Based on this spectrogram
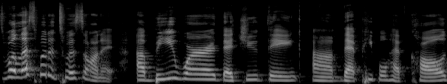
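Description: Lively intonation marks this woman's speech in a South Carolina accent. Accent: Southern US (South Carolina). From US South, South Carolina (rural). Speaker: podcast co-host, health administrator. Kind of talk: casual chat.

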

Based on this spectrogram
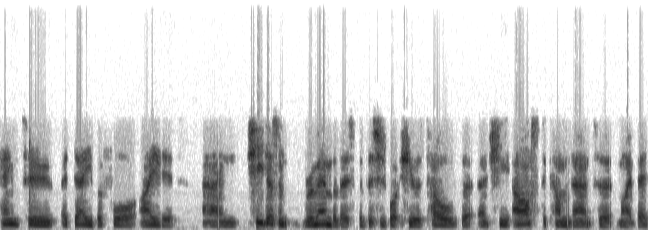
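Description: Here a man with an English accent speaks at a medium pitch. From England. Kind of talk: interview testimony. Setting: phone call.

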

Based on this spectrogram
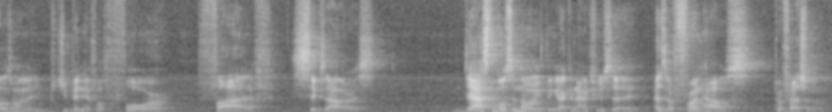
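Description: Noticeable background noise and audible room echo surround this man as he talks. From New York. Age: 30s. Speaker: restaurant server. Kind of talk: casual chat.

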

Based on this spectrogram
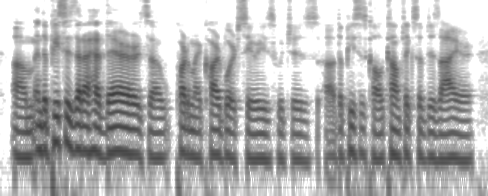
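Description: A man with a Spanish accent and fairly low pitch, at a fairly quick pace with hardly any pauses and fairly even intonation, in a very clean recording with a silent background. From Chicago Heights, Illinois. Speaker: visual artist. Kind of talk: casual interview chat. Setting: studio. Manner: casual, conversational.

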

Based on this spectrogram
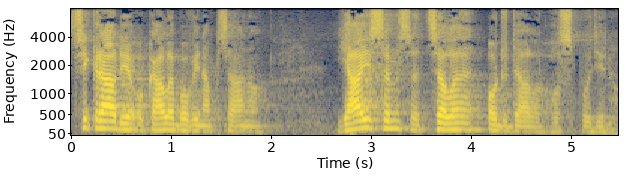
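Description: With a bright, sharp tone and a fairly high pitch, a man speaks at a fairly slow pace, his intonation lively and his loudness swinging widely. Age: 40s. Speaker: preacher. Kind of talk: sermon. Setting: church.

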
